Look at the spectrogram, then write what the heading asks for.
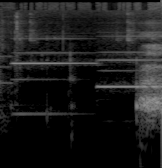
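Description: Wind chimes ring in the background, a few sustained metallic tones overlapping and shifting in pitch, fairly soft, before a brief burst of rustling noise at the end.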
